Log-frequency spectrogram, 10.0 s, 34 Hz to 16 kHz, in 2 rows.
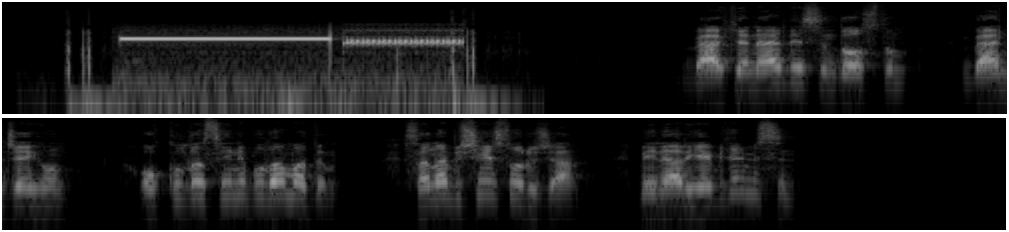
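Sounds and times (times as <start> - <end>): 
answering machine beep tones: 0.6 - 2.4
speech: 3.5 - 9.1.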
